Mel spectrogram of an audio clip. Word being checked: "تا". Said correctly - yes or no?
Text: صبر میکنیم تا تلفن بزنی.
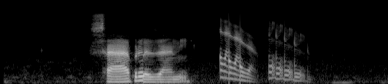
no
